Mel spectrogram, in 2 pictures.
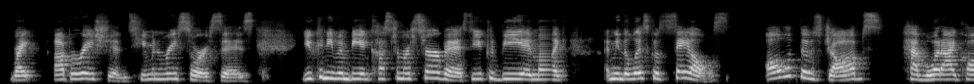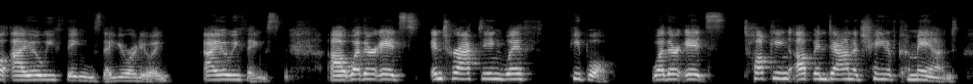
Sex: female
